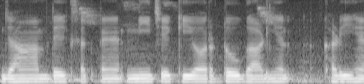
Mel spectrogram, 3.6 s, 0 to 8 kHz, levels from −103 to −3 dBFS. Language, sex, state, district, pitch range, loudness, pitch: Hindi, male, Uttar Pradesh, Lalitpur, 105-110 Hz, -16 LUFS, 105 Hz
